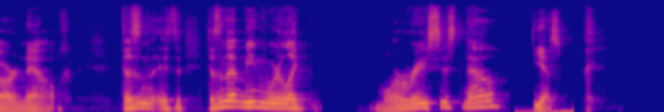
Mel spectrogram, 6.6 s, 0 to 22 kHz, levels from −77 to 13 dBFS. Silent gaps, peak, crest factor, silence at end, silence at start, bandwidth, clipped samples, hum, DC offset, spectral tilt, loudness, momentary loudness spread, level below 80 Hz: 3.23-3.56 s, 5.11-5.15 s, 5.75-5.79 s; -4 dBFS; 16 dB; 0.7 s; 0 s; 18 kHz; under 0.1%; none; under 0.1%; -5.5 dB/octave; -20 LUFS; 18 LU; -46 dBFS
